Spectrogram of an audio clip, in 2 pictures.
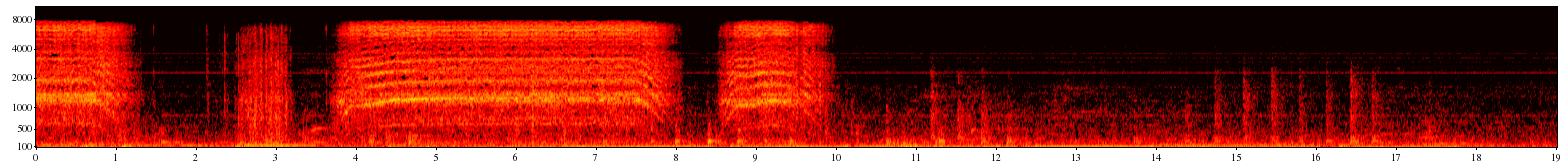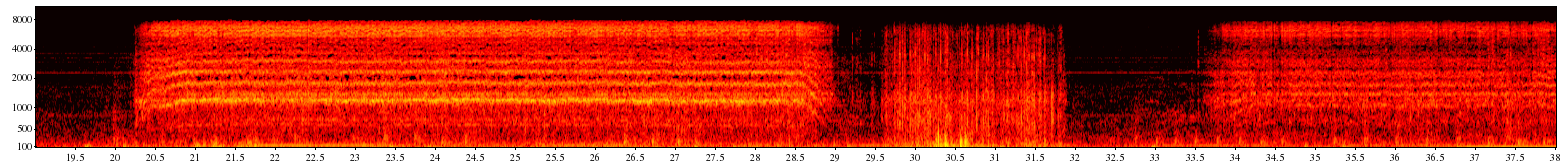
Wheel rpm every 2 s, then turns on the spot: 90, 10, 140, 150, 70, 10, 0, 0, 0, 0, 110, 160, 160, 160, 80, 30, 10, 80, 90.
30-32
